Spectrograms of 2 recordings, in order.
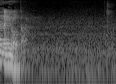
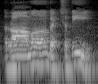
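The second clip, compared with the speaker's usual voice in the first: slow demonstration; 2 semitones lower, much slower than usual. Shown as a demonstration. Teacher demonstrates example phrase.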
